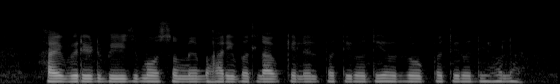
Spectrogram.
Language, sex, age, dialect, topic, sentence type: Maithili, male, 36-40, Eastern / Thethi, agriculture, statement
